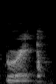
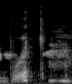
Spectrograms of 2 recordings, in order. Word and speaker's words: Bryk: Greg Brick. – Greg Brick. – It's spelt... B-R-Y-K. It's still that's Greg fake. Brick.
